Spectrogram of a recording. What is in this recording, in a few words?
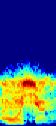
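Speech, Russian, air traffic control; Digits; DCS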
